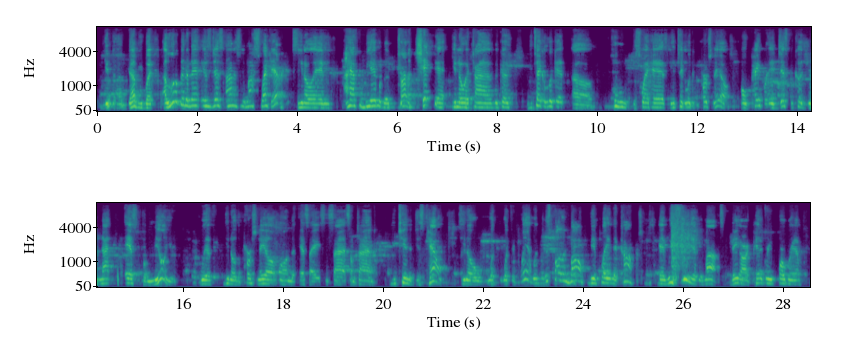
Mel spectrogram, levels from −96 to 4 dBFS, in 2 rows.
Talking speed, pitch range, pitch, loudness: 210 wpm, 160-220 Hz, 175 Hz, -26 LUFS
